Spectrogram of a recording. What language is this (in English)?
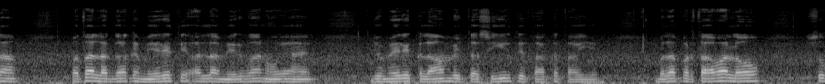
Punjabi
